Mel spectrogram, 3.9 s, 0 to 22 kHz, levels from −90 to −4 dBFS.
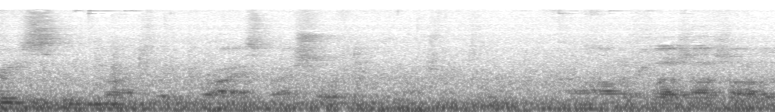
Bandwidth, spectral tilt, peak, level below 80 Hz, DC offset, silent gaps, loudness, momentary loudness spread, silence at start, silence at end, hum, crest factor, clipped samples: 16 kHz; -7 dB/octave; -20 dBFS; -42 dBFS; under 0.1%; none; -37 LUFS; 4 LU; 0 s; 0 s; none; 16 dB; under 0.1%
